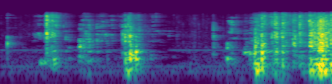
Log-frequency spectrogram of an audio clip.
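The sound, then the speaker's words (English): Shrink wrap on a boxed game set is sliced open. Crisp, crinkly plastic crackles and rustles come in several short bursts, then a denser run of crackling at the end. “It's in shrink wrap, so just be aware, I'm gonna slice open the shrink wrap here.”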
